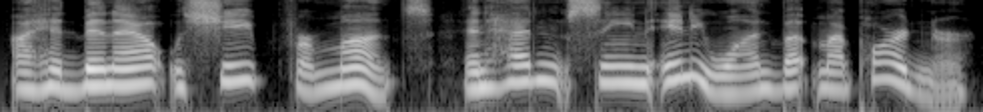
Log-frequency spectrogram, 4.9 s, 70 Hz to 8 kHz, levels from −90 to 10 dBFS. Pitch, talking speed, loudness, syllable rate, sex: 215 Hz, 195 wpm, -17 LUFS, 4.1 syllables/s, female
